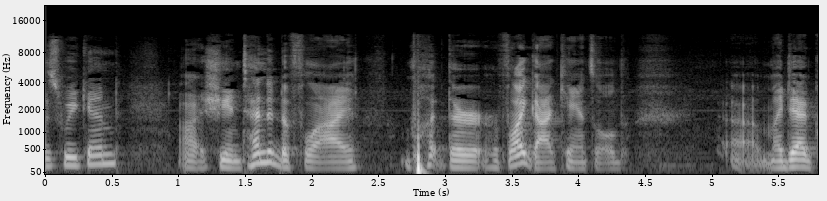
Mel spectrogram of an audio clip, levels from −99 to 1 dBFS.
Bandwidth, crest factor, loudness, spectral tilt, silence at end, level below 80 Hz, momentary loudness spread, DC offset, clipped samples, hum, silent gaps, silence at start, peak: 12.5 kHz; 28 dB; -27 LUFS; -6 dB/octave; 0 s; -38 dBFS; 19 LU; under 0.1%; under 0.1%; none; none; 0 s; 0 dBFS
